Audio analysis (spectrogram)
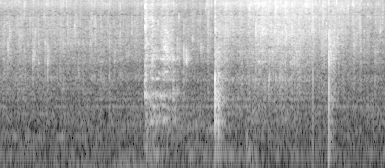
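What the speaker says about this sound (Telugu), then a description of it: "ధనియాలు అయితే వేసుకుందాం అలాగే కొంచెం జీలకర్ర కూడా వేసుకుందాం ఇవి కాస్త వేపుకుందాం" Coriander and cumin seeds roast in a hot dry pan: a continuous light sizzle with a few sharp scraping stirs of a spatula.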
